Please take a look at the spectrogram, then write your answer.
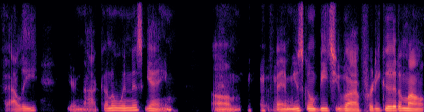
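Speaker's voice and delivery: very calm, cool, composed, even tone. Addressing Valley, next week's opponent, about the game: very calm voice. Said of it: "I'm gonna say this in a very calm voice".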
